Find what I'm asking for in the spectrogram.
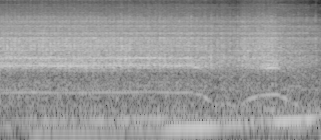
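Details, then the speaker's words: Untested as-is model Pennsylvania locomotive after cleaning and lubrication; high steady motor whine with even gear ticking about four per second, running pretty good. "and it's working pretty good."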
